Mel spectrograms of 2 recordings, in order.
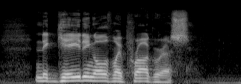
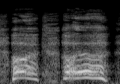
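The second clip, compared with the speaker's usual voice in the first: string of very high pained yelps; retold pain yelps; 12 semitones higher, slower than usual. Vlogger reliving long burn, very high yelps. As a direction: squeal like a finger on hot metal.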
